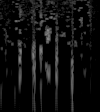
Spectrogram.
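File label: "аттьӧ корӧмысь", Komi, female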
